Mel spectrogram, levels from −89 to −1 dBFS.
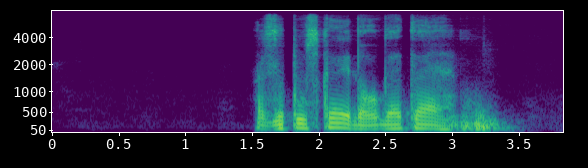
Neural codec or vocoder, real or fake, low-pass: codec, 44.1 kHz, 2.6 kbps, DAC; fake; 7.2 kHz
